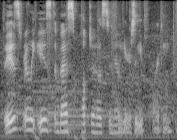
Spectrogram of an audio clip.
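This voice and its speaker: A woman's voice: on the low side, moderate pace, creaky. A woman playing a flirty, charming stranger at a party bar in an ASMR roleplay, teasing and coy as she talks. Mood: playful confiding. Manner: playful, teasing, coy, mock-apologetic. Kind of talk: ASMR roleplay, acted one-sided conversation. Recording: soft music and party chatter behind. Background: music and crowd murmur of a party bar.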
